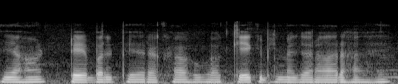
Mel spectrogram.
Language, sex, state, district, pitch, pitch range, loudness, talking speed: Hindi, male, Jharkhand, Ranchi, 110 Hz, 105-110 Hz, -18 LUFS, 165 wpm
